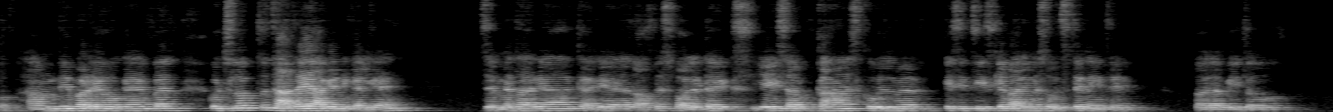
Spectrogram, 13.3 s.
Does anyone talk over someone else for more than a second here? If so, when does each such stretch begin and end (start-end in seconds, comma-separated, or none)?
none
